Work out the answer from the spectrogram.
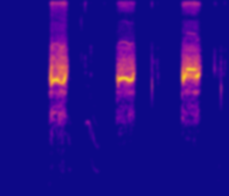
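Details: Grey francolin calling, three loud, shrill, clipped notes spaced about two-thirds of a second apart, with a quiet background.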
